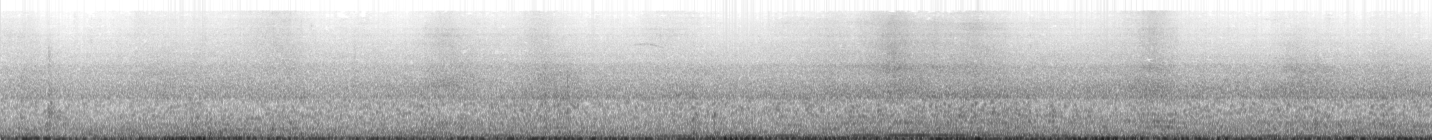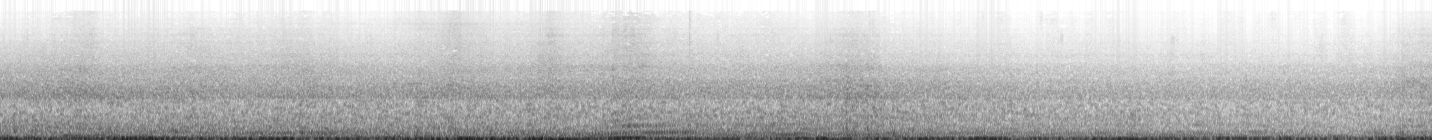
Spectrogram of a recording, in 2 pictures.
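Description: Footsteps tap steadily on cobblestones outdoors.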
